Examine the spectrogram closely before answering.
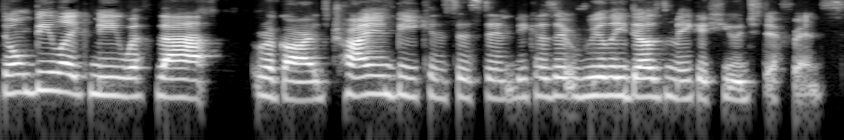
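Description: A woman speaks at a moderate pace and medium pitch in a plain, everyday voice. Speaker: podcast host, online business owner. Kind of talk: casual solo podcast talk. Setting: low-quality home recording.

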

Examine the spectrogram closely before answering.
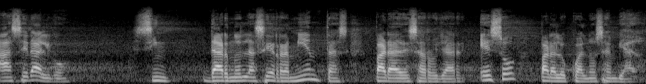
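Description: The tone is animated. The pace is moderate. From Bogotá, Colombia. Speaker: pastor. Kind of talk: sermon. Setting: church.

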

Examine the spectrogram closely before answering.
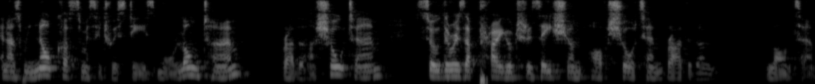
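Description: Loudness swings widely in this woman's fairly low-pitched voice, captured on a very clean recording with a silent background. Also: ordinary pitch variation, fairly quick pace. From Sardinia, Italy. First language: Italian. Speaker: customer experience consultant and author. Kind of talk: interview.

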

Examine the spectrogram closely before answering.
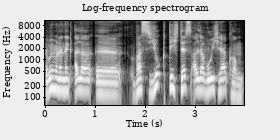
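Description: A very clean recording with a silent background and an animated tone. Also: man. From southern Germany. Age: 30s. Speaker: podcast host. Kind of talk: casual solo monologue.

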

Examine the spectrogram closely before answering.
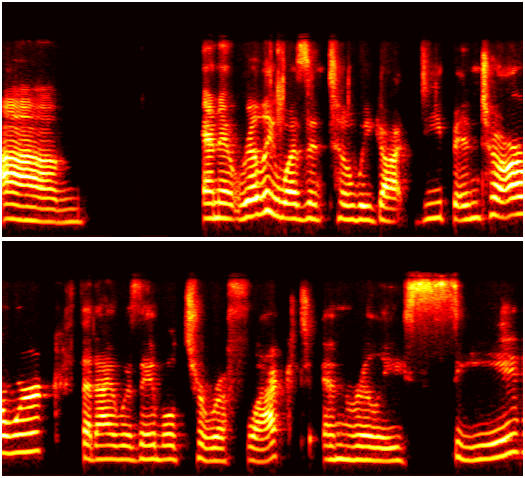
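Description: In an ordinary speaking voice, a woman talks at a fairly slow pace with a fairly high pitch and ordinary pitch variation against a quiet background. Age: 40s. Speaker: teaching assistant sharing her recovery story. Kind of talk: personal testimony in an interview. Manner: frequent filler words (um, like).

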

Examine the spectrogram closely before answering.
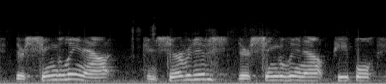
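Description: A man's high voice at a moderate pace over noticeable background noise. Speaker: caller. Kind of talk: heated debate. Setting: phone call.

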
